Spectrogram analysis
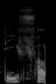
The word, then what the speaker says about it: Deefholts: it's spelled Deefholts. So Yeah, Deefholts, Default. not default.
